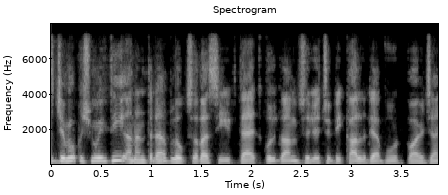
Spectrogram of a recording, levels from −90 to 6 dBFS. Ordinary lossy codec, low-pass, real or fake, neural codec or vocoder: none; 7.2 kHz; fake; codec, 16 kHz, 1 kbps, FunCodec, trained on LibriTTS, 50 frames a second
